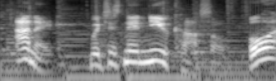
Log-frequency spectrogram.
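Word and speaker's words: Alnwick: Then a quick jaunt to Gotham Got followed by a stop in Quernmore Qua before finishing up in Alwick Anig which is near Newcastle or as the people from the city itself say Newcastle.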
